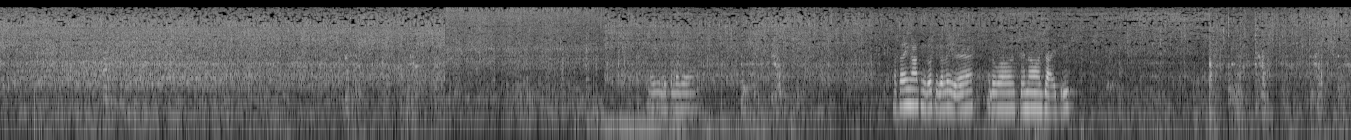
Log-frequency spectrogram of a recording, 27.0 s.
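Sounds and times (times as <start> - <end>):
food sizzling in hot oil: 0.0 - 27.0
spatula stirring in wok: 22.4 - 27.0.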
